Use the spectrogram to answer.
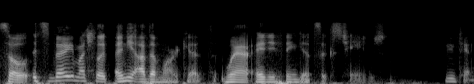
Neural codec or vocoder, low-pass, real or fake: codec, 16 kHz, 1 kbps, X-Codec, HuBERT features, trained on general audio; 7.2 kHz; fake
